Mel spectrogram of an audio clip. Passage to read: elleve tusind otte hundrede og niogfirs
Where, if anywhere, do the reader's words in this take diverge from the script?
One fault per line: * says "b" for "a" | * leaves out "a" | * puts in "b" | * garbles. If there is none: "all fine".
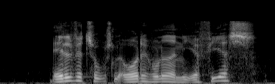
all fine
